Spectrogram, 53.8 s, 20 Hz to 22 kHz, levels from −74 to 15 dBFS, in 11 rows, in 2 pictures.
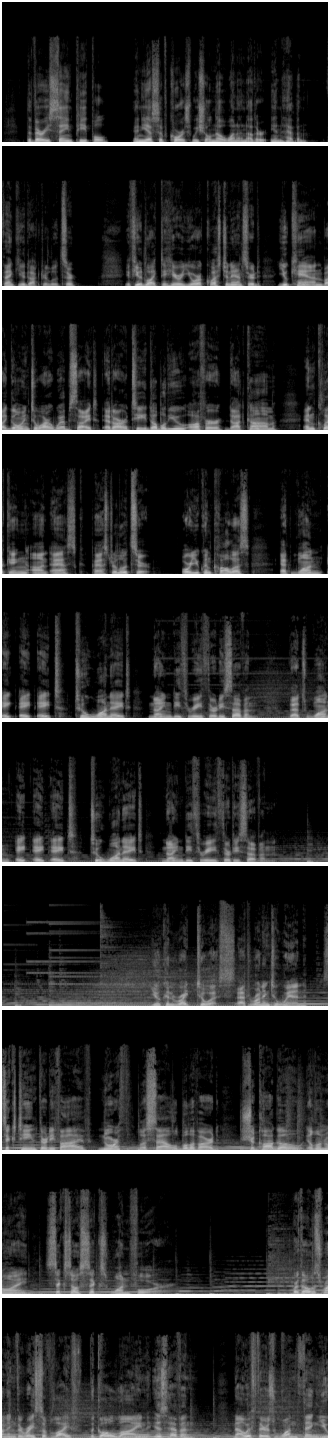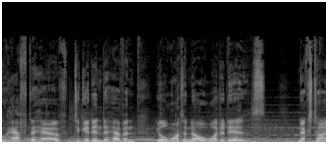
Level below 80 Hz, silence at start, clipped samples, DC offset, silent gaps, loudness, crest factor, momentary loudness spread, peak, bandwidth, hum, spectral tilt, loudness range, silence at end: -32 dBFS; 0.4 s; under 0.1%; under 0.1%; 1.60-1.91 s; -17 LUFS; 16 dB; 14 LU; -2 dBFS; 17 kHz; none; -5 dB/octave; 7 LU; 0 s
